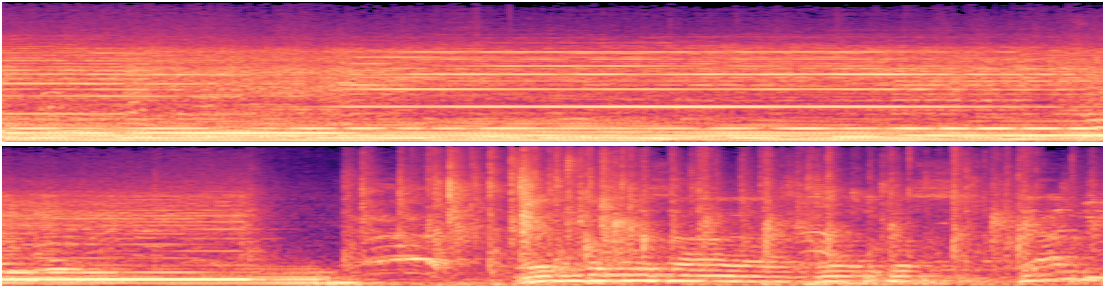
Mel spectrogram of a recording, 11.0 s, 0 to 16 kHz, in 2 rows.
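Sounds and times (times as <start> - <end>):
distorted guitars and bass chord: 0.0 - 7.4
person shouting: 7.2 - 7.8.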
